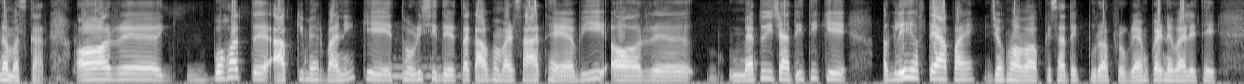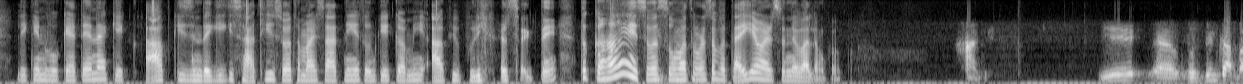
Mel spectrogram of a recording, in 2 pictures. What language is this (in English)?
Urdu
